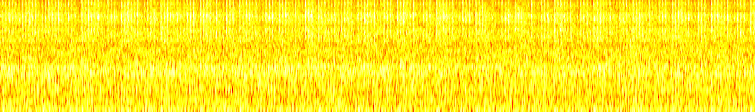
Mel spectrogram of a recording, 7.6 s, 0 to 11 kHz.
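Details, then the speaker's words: 1993 Ford Louisville L8000 diesel truck, first run after sitting about 11–13 years: steady diesel clatter at idle with constant high chirping squeal; owner says the belt is not happy though the motor runs well. Noisy accessory belt. "That belt is not happy. That belt is not happy at all."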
